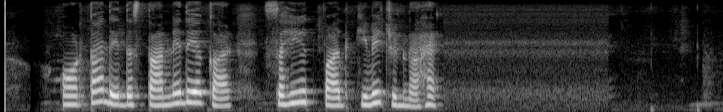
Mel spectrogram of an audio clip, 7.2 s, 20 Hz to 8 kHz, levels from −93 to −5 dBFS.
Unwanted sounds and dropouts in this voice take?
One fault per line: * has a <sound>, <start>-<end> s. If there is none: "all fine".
all fine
